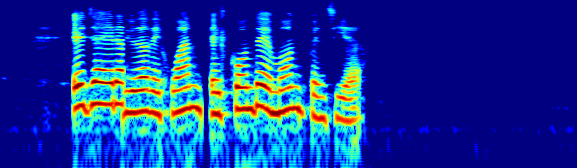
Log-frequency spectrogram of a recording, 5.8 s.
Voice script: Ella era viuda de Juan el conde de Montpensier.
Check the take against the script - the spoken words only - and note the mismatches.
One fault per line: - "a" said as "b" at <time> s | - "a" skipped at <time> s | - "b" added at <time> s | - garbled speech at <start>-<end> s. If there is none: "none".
none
